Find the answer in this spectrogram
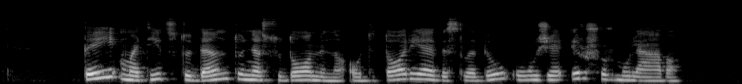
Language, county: Lithuanian, Šiauliai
